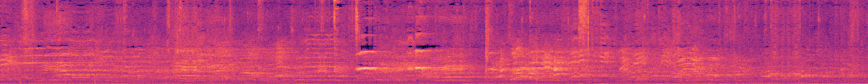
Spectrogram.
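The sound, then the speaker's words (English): A lively crowd of children plays, their overlapping chatter and high-pitched shouts rising and falling over a steady background bustle, with a few sharper yells standing out. “So, uh, after we listen to these rotten, lousy kids at play,”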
